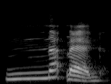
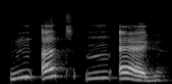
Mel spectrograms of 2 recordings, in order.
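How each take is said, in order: First: Said in the usual way. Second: "N, ut, m, egg" said sound by sound, slow and separate. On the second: Shown as a demonstration. Teacher repeating the sounds for her class, segmented. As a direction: pull "N, ut, m, egg" apart, pausing between the sounds. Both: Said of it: "You can sound it out now".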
